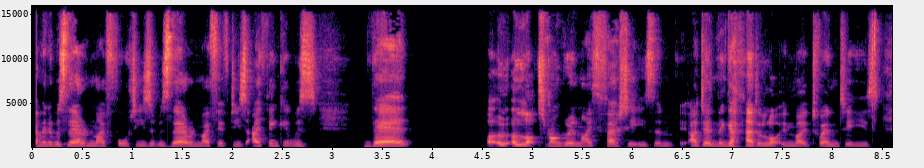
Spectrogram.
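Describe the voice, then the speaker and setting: A woman at medium pitch, fairly quick pace, ordinary pitch variation and big swings in loudness. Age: 60s. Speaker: actress and pro-age advocate. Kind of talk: interview conversation. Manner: halting, many restarts.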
